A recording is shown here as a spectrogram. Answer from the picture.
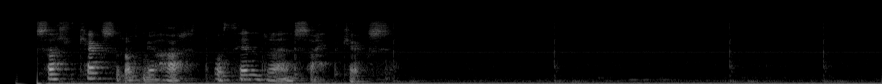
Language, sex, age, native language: Icelandic, female, 50-59, Icelandic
